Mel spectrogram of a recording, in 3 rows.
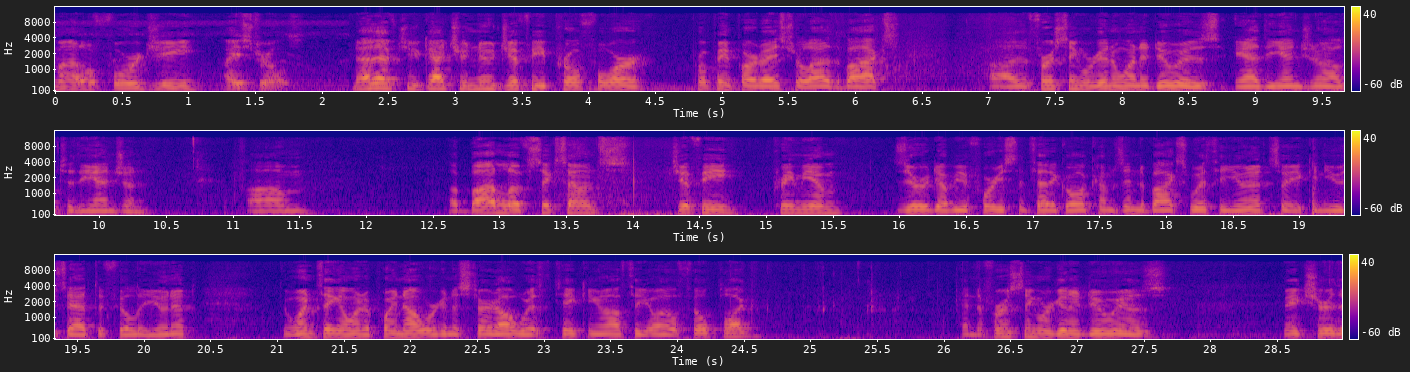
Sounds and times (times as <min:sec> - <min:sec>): Speech: 0:00.0 - 0:06.4, 0:07.0 - 0:10.4, 0:11.1 - 0:11.6, 0:12.6 - 0:20.4, 0:21.0 - 0:24.7, 0:26.1 - 0:27.8, 0:28.6 - 0:28.9.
